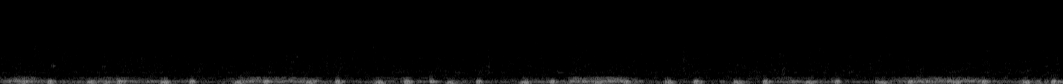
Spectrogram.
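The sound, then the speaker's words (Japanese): Steady, muffled heartbeats thump low, a continuous run of soft double pulses with a faint rumbling hum beneath, and no voices. “私の心臓の鼓動、私もさっきから聞こえてるよ。君の心臓の鼓動が。”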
